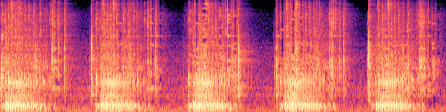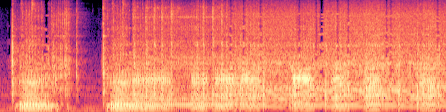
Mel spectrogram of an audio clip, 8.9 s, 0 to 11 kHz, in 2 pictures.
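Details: Echo CS-400 chainsaw found free: several pull-start bursts, then it catches and keeps running with a steady buzzing idle; normal running.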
